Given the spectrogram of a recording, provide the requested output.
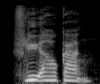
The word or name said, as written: flyafgang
